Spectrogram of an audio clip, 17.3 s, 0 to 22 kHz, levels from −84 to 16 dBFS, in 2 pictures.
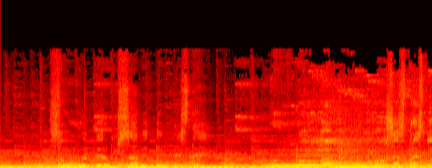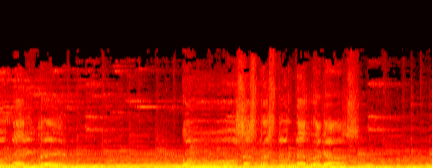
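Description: No technical faults are audible.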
